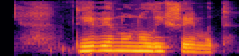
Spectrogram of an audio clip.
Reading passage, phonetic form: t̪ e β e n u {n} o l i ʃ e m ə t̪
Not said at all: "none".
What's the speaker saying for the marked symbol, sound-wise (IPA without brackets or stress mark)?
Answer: n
